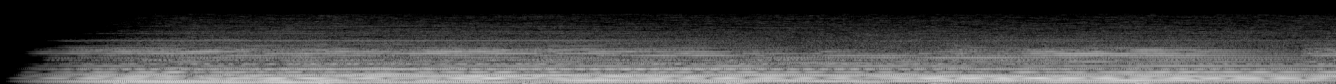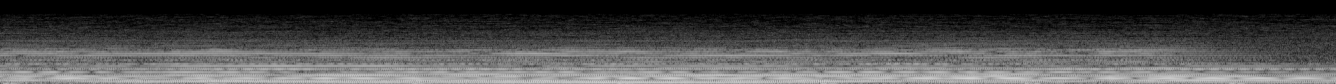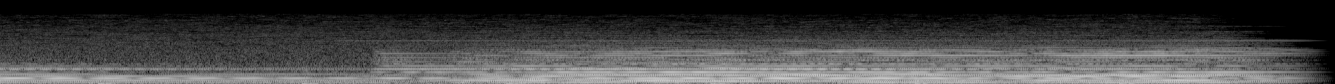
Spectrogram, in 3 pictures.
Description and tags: aeolian guitar played with hair drier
